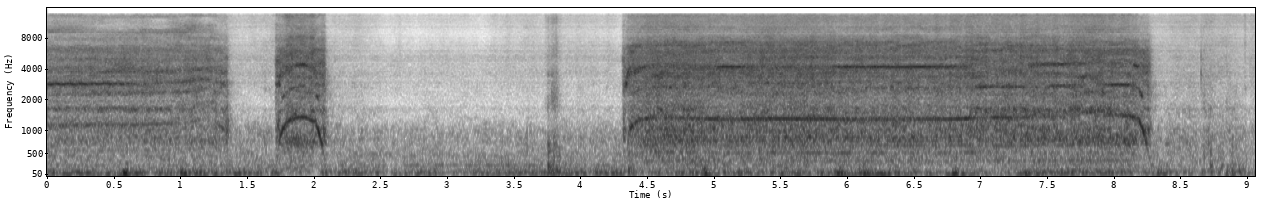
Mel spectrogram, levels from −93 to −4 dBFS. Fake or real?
fake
